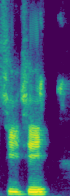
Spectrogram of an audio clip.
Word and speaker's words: Tetee: name is a tough one man it's been butchered all my life so uh the first name is real simple it's TT uh everybody just calls me and my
